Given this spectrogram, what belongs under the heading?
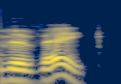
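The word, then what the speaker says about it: Vivek: if it's not Trump it's vake yeah pretty much like cake Bingo like that's it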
